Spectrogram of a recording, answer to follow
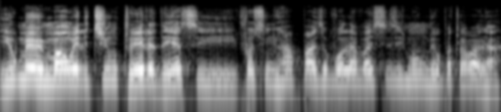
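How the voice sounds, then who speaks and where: On a very clean recording with a silent background, a man talks in a high pitch. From Brazil, Governador Valadares, Minas Gerais. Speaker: restaurant business owner. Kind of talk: casual interview. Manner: halting.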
